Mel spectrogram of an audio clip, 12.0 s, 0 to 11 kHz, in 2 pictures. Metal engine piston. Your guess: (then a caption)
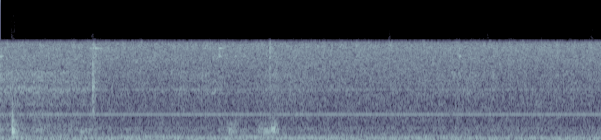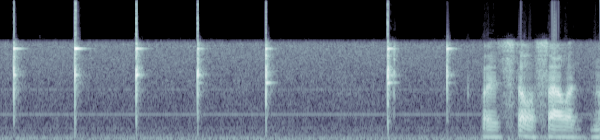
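Sound. A metal mower engine piston is tapped seven times, each tap giving a short, bright clink around 3.3 kHz that dies away almost at once, followed by a burst of rough clattering at the end. The piston is sound, with a solid tone: pistons don't ring as well as other engine parts, but this solid noise is what a good piston should sound like.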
